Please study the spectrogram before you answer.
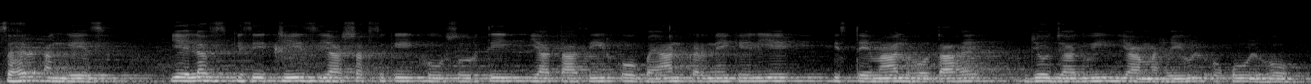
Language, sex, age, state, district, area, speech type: Urdu, male, 18-30, Uttar Pradesh, Siddharthnagar, rural, spontaneous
